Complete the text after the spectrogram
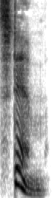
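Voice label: "stem", British English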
